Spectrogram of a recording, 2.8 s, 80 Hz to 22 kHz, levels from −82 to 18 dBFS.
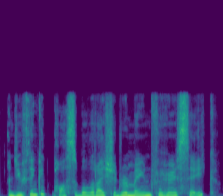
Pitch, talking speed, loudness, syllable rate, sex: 255 Hz, 255 wpm, -15 LUFS, 5.9 syllables/s, female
